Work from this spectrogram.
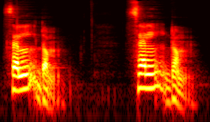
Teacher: There are two syllables here, often. So we should stress on the first syllable.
